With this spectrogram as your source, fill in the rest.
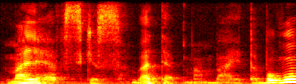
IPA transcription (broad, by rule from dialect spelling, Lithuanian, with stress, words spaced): mɐˈlʲæːwsʲkʲɪs ʋɐ ˈtʲɛp mɐn ˈbɑːjiːtɐ ˈbʊʋoː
